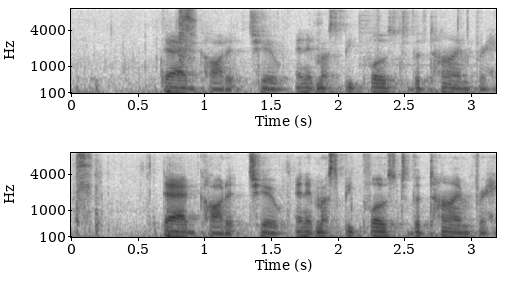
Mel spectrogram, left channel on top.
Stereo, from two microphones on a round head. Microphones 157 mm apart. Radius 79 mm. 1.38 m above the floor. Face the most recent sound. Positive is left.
turn(degrees=-65)  # may be behind; listen again after turning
